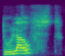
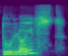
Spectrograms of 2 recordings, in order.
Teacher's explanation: Entonces, si tenemos un A con umlaut, como esta que aparece acá, al lado de esta U, no suena AU, sino que suena como OI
